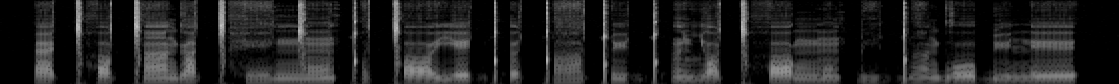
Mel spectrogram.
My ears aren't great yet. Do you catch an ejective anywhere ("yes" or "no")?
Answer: yes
